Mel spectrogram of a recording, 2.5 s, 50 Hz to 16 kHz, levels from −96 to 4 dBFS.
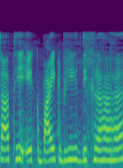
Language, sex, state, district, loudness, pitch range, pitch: Hindi, female, Jharkhand, Palamu, -15 LUFS, 225-240 Hz, 230 Hz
